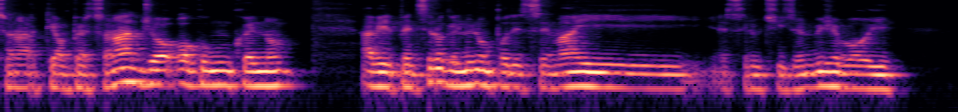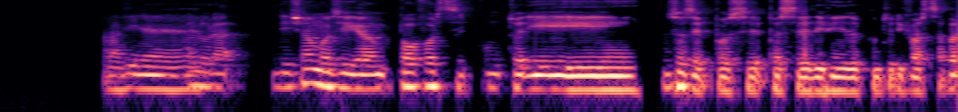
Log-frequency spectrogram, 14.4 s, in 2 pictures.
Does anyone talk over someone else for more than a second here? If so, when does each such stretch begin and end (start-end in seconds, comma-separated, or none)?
none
